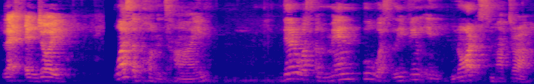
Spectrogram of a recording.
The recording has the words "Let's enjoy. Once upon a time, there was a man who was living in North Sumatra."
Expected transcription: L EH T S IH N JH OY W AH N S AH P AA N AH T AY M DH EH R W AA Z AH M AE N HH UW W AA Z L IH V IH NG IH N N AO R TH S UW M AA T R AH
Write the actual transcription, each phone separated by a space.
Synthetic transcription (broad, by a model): L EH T S IH N JH OY W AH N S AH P AA N AH T AY M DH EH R W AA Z AH M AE N HH UW W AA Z L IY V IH NG IH N L AO R T S M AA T R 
